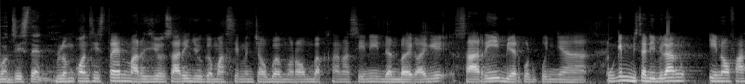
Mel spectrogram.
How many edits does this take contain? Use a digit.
1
